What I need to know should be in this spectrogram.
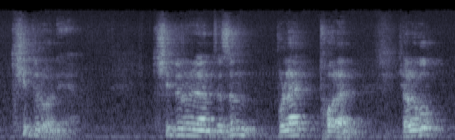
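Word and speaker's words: Kidron: 이 케드론, 영어로 케드론 돼 있잖아요. 원래 히브리어 발음은 키드론이에요.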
